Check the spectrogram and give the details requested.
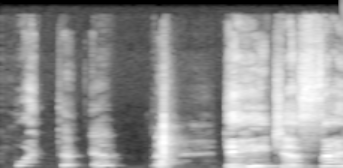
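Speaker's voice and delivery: a half-hushed, high "What the F"; a little mad. Retold or imitated. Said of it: "I get a little mad".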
